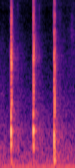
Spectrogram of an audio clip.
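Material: Fibreglass.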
